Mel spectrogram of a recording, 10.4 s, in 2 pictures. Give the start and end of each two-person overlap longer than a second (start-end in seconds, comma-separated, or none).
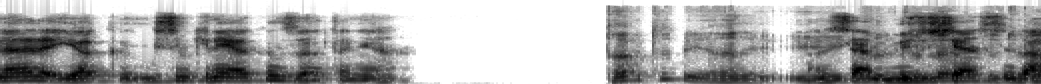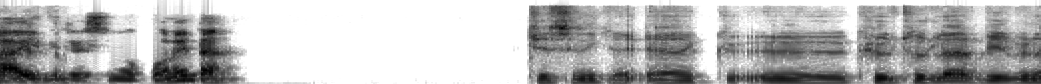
4.2-5.7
